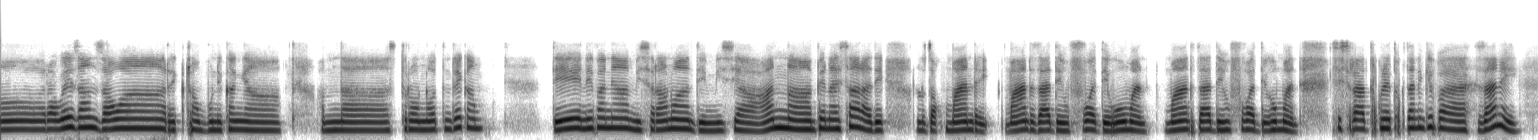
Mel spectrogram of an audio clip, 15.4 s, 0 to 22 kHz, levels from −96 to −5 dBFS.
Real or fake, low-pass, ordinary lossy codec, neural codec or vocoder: real; 7.2 kHz; Opus, 24 kbps; none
